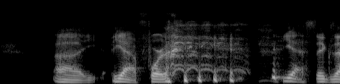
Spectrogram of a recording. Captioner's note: laughing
